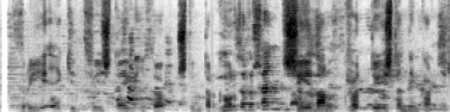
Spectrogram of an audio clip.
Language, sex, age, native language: Icelandic, male, 14, Icelandic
